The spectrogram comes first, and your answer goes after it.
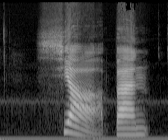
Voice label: "xià bān", Chinese; 下 班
